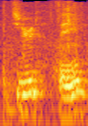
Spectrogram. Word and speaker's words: Jude Bain: Jude Bain. – How do I spell that? – J-U-D-E B-A-I-N.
